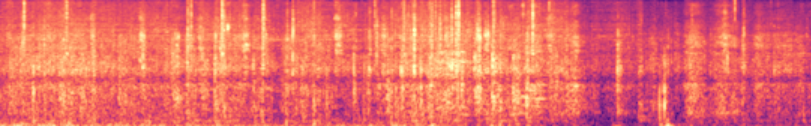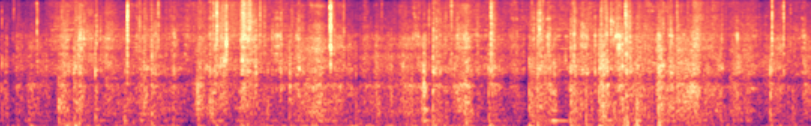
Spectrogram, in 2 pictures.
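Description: Mountain bike descending a rocky dirt trail at speed: tyres crunching over dirt and stones, with irregular rattling knocks from the bike and a low rumble of wind on the microphone. It goes quieter for a couple of seconds near the middle.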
